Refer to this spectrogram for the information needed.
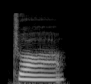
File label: "抓", Chinese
